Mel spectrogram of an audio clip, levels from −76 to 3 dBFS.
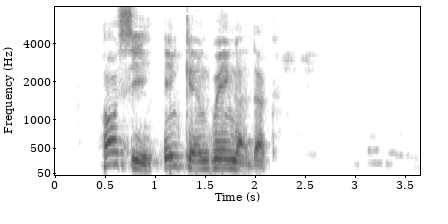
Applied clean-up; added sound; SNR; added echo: none; none; none; none.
